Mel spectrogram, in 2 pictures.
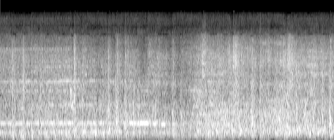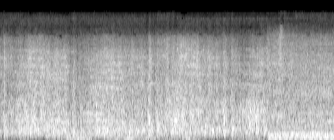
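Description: A train rushes past close by, rumbling and clattering.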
